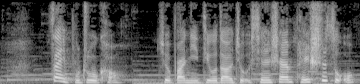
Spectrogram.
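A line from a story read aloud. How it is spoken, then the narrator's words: Angry, stern. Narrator (Chinese): 韩华气恼地厉声道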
